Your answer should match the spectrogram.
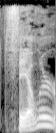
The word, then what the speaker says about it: Thaler: Richard Thaler, or is it Taylor? Yeah, Thaler. Thaler yeah.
